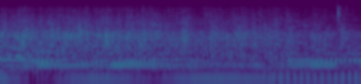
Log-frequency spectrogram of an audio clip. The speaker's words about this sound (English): Would you give the Lord a big round of applause in this place?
